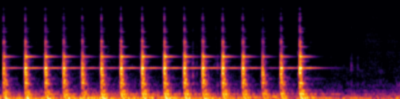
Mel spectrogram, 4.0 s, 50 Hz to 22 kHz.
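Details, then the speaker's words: Mercedes W123 brake pads rattling despite new spring repair kit: sharp metallic clicks about five per second with bright ringing, pads spread but large caliper gap lets them ring; owner suspects non-original retaining rings/heat shields lacking the bent tab. "колодки разведены но это как бы ярко выраженный такой звон идёт потому что зазор большой"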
